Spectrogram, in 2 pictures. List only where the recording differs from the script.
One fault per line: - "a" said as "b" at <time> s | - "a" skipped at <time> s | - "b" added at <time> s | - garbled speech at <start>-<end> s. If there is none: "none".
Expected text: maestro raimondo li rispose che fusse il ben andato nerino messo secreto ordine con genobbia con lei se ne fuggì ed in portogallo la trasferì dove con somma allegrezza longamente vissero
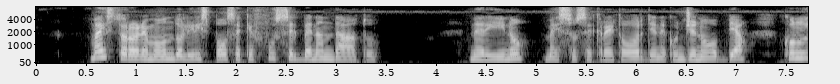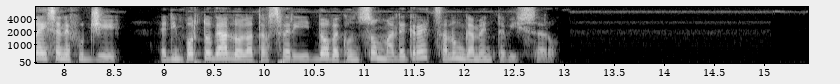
none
